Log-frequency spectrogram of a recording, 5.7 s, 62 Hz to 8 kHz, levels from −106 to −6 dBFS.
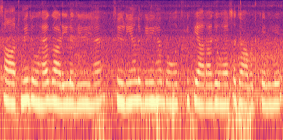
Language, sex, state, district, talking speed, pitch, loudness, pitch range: Hindi, female, Punjab, Pathankot, 210 wpm, 225 Hz, -12 LUFS, 215-235 Hz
